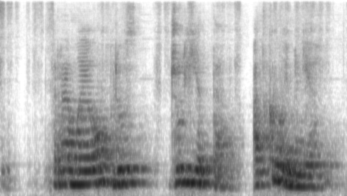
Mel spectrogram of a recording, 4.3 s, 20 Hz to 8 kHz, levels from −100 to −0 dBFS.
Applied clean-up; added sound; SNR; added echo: neural separator model SepFormer DNS4.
